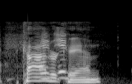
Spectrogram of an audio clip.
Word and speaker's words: Cannes: I do say that right, Cannes, right? – Yes, yeah. Cannes.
